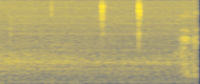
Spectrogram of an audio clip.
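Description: Quiet pause with faint background hiss and two short, soft clicks, about a second and a second and a half in. A whispered voice starts right at the end.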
